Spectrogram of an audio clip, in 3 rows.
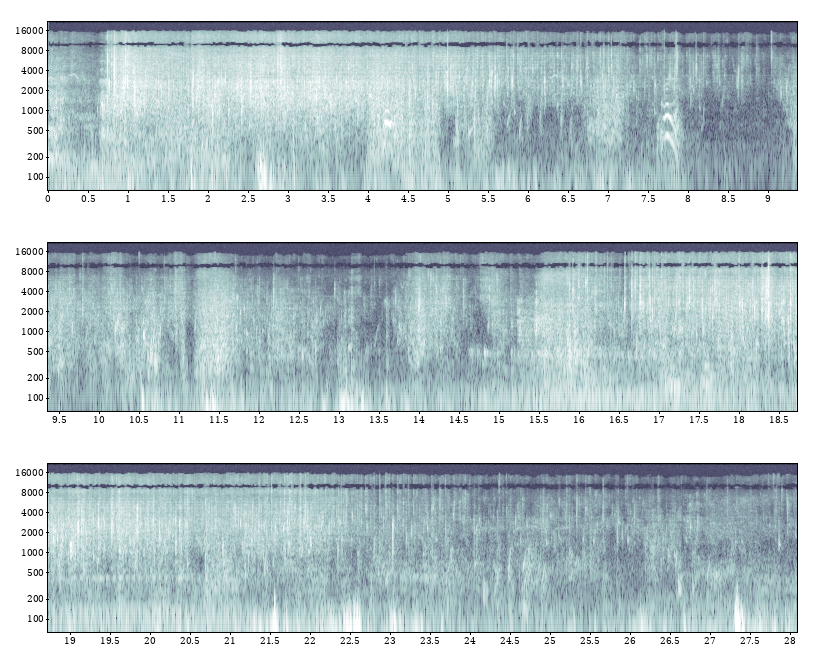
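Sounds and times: water pouring and trickling: 0.0s - 28.0s.

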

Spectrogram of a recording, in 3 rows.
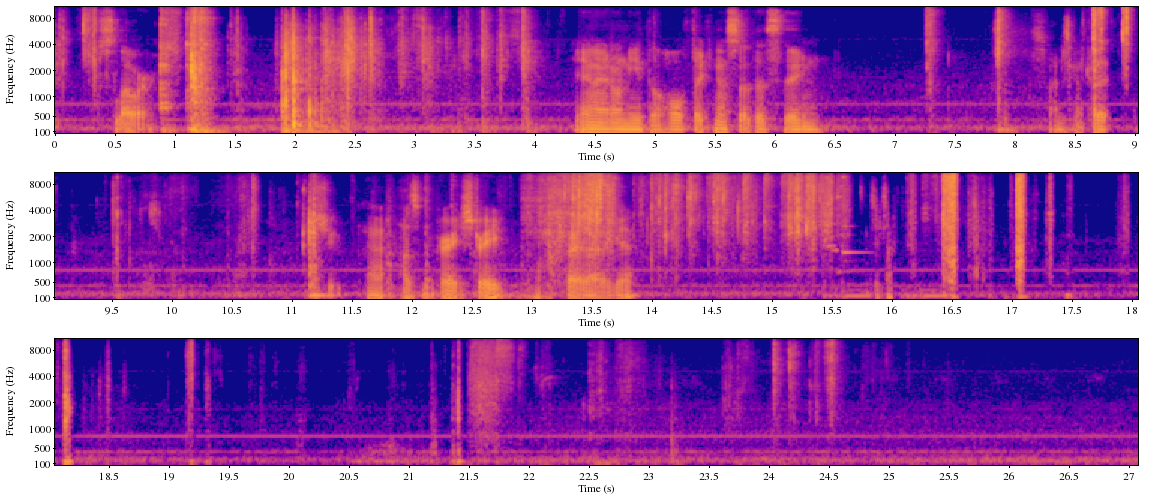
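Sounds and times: faint steady hum: 0.0s - 27.0s
packing tape peeling: 13.0s - 15.6s, 16.2s - 18.1s.

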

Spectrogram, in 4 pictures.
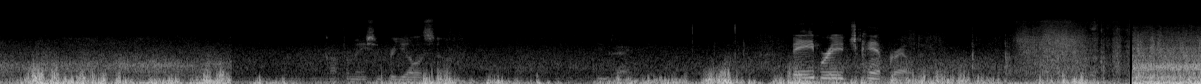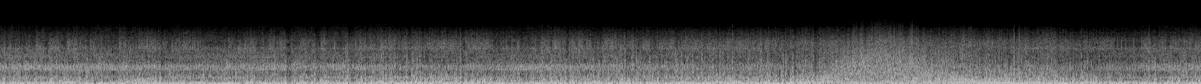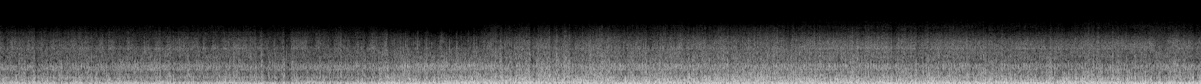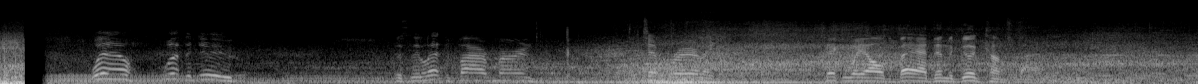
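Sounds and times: wind on microphone: 0.0s - 48.0s
motorcycle engine: 11.3s - 40.6s.

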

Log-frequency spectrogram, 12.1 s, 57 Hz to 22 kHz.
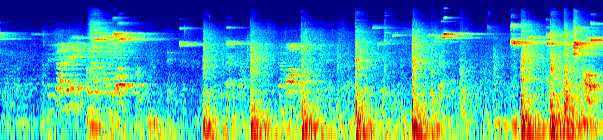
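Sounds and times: basketball bouncing on gym floor: 6.0s - 7.5s, 8.2s - 9.4s, 10.2s - 11.7s.

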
